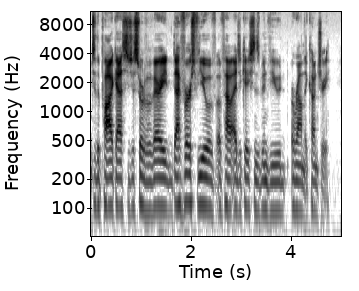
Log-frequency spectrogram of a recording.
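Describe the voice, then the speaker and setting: A man talks at a very fast pace with an American accent. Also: hardly any pauses. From Maryland (outside Baltimore). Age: 20s. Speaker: college counselor. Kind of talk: roundtable discussion.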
